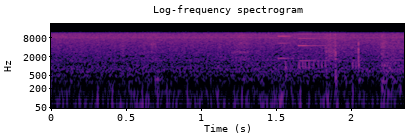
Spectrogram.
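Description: Near silence: faint room tone, with a few faint short ticks near the end.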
